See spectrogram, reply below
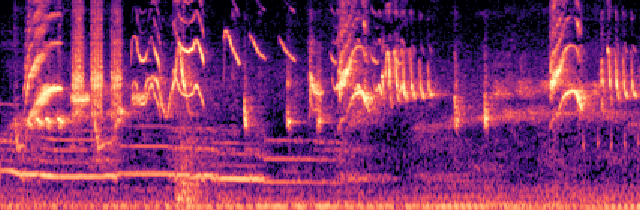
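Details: Pair of champion Asian pied starlings singing together, wavering whistled phrases and wiggling slurs over scratchy notes, while a long low drawn-out tone slides slowly downward beneath the first half.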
